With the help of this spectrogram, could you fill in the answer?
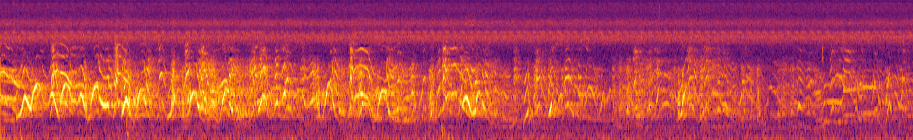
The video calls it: coyotes howling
